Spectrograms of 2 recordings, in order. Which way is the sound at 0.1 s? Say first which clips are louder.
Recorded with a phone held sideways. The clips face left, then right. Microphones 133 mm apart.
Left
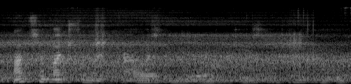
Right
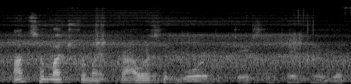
Right 6 dB; 15° right (ahead or behind).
